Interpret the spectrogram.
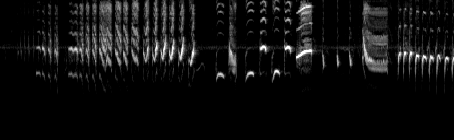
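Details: Laughingthrush lure song recorded clean: a quickening series of short whistled notes, clear sweeping phrases, a loud rising whistle, then a rapid burst of evenly repeated chirps.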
